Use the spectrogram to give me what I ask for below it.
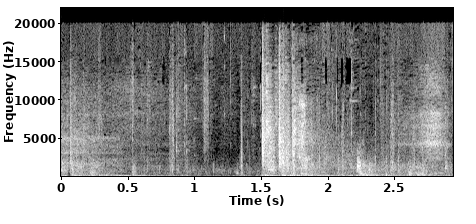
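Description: Shotgun blasts fire in a video game, a few sharp percussive bursts standing out from a dense, noisy bed of gameplay sound.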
